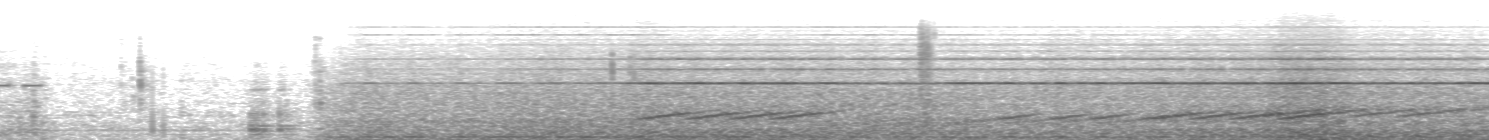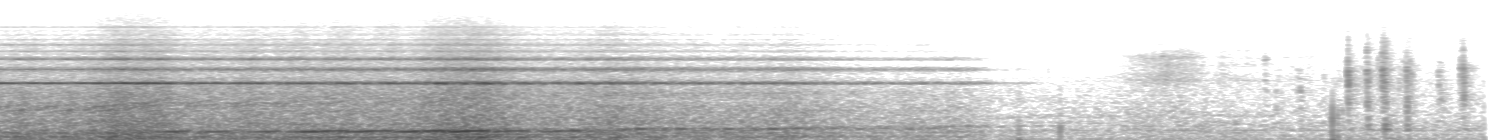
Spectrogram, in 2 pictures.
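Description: A Minecraft train departs a station on a line to Plainstown, rising from near silence into a sustained rolling rumble with clicking wheel noise and steady tonal whines and squeals, then fading away, alone with no talking.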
